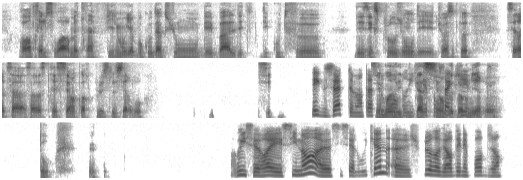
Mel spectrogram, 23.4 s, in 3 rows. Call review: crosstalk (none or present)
present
